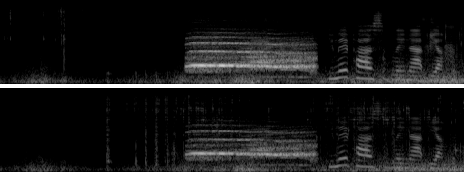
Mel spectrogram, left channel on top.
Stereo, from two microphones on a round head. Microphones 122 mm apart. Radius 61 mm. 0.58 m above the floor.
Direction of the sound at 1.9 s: 30° left (ahead or behind).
